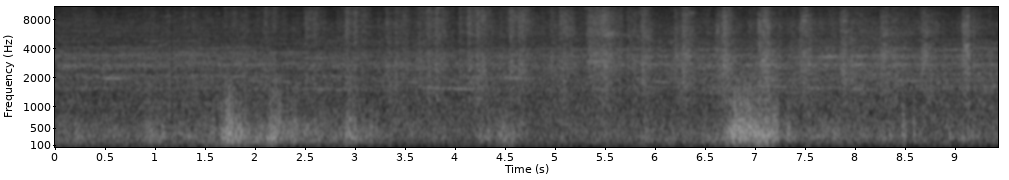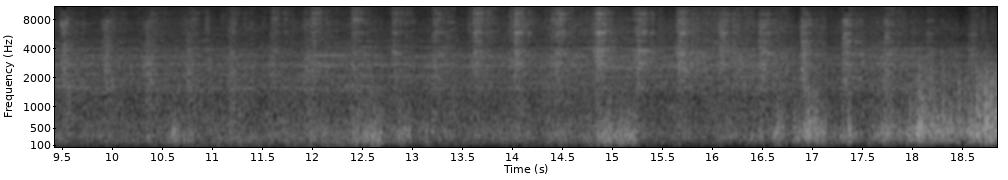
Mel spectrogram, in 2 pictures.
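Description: Freight cars of a passing train (autoracks, covered hoppers and tank cars) rolling by: a steady rumble with wheels clicking over rail joints at about three clicks a second, and a few short louder surges.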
